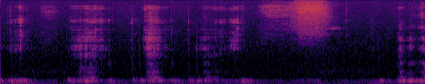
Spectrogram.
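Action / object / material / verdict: scrape / scratch-art paper scraped with a metal tool / coated paper / none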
